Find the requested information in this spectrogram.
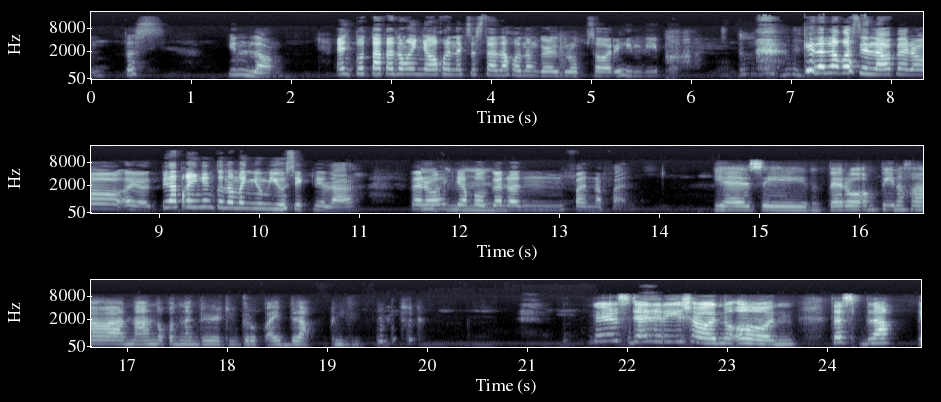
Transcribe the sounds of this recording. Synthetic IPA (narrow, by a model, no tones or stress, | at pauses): t̪ɐs | jʊnlɐŋ | ʔɛnd̪̚kʊŋt̪aːt̪ɐnoŋɪnɲoʔɐkonɐɡ̥̚sast̪alɐko̞nɐŋɡɛɹlɡɾup̚soːɾɪhɪnd̪iːpo̥ | kɪnɐlɐŋkosɪlapɛːɾo̞ʔɐjo̞npɪnaːpɐkɪniŋɡɐnkonɐmanjʊŋmjuːsɪk̚nɪla | pɛːɾo̞hɪ̃nniːɐko̞ɡɐno̞nfanːɐfa̰n | jɛsɛpɛːɾo̞ʔɐŋpiːnɐkɐnɐʔɐnokonɐɡɛlɡɾupʔɐjblak̚pi | ɡɛlsd͡ʒɛnɛɾeʃonːoʔont̪ɐsblak̚p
